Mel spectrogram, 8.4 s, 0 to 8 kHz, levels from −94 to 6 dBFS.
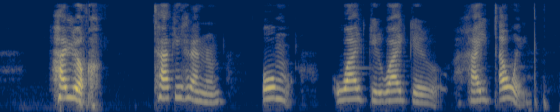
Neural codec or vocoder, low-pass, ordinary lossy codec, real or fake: none; 7.2 kHz; AAC, 32 kbps; real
